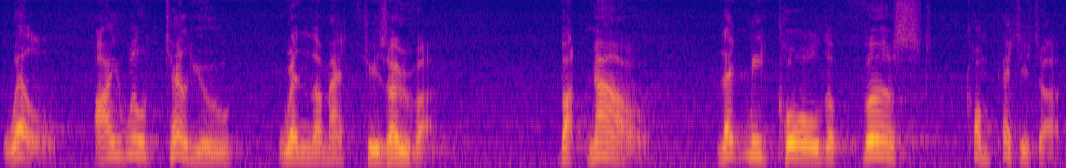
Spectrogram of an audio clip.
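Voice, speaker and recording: A man with a high voice announces competitors to a live crowd, unhurried and mock-grand, rolling out each line with theatrical formality. His voice rings through a large hall with a long echo, and faint crowd ambience sits underneath. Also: very animated, gravelly, a little mellow. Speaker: event presenter.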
